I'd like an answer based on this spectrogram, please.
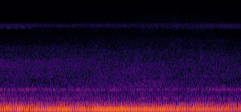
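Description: Steady low rumble of road traffic going past, with a faint hum over it.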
